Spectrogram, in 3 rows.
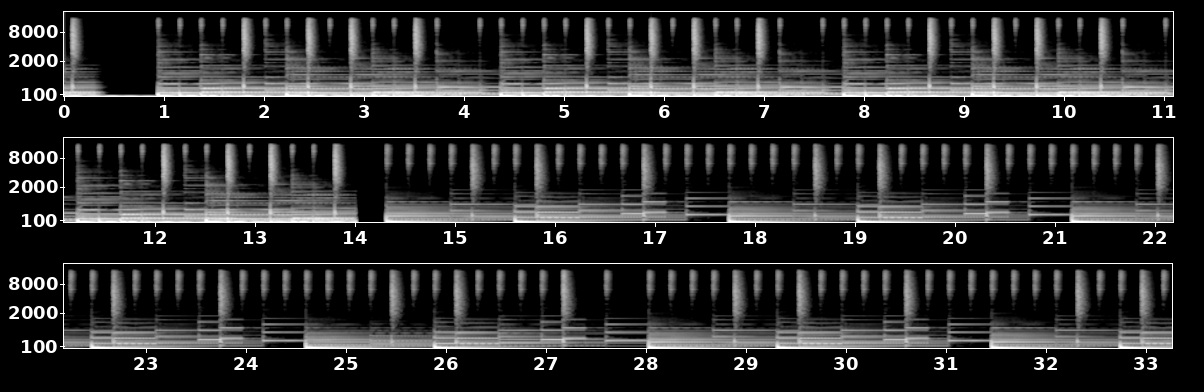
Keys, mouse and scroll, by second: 0.0 ctrl+-, 5.5 ctrl+z, 7.0 ctrl+z, 7.8 ctrl+z, 9.3 ctrl+-, 10.5 ctrl+z, 10.9 ctrl+z, 11.1 ctrl+z, 13.3 ctrl+-, 14.9 ctrl++, 15.8 ctrl+z, 17.5 ctrl+z, 17.7 ctrl+z, 19.0 ctrl++, 19.3 ctrl++, 21.3 ctrl+-, 21.8 ctrl++, 26.3 ctrl+-, 26.7 ctrl+-, 27.2 ctrl++, 28.2 ctrl+-, 29.0 ctrl++, 32.1 ctrl++.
